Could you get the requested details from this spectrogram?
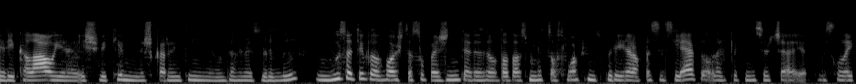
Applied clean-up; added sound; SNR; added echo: neural diffusion model UNIVERSE++.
